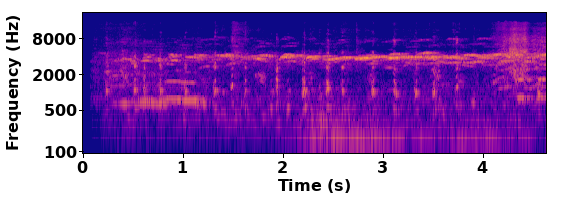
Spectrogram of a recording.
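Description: Silkie chicks peep in a constant high chorus, several thin notes every second overlapping, over a low background rumble.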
